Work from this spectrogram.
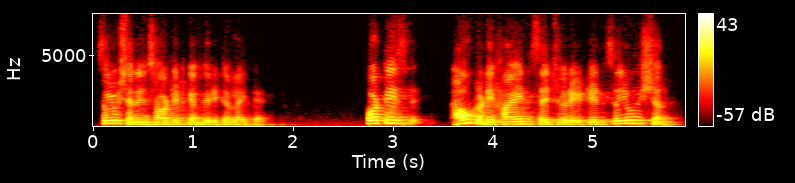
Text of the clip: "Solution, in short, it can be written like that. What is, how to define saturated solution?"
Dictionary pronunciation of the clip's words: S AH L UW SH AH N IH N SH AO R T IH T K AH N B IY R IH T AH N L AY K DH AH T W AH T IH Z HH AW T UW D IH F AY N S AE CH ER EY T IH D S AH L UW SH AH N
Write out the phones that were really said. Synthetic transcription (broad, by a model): S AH L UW SH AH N IH N S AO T IH T K AH N B IY R IH T AH N L AY K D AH T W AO T IH Z HH AW T UW D IH F AY N S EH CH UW EY T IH D S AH L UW SH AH N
